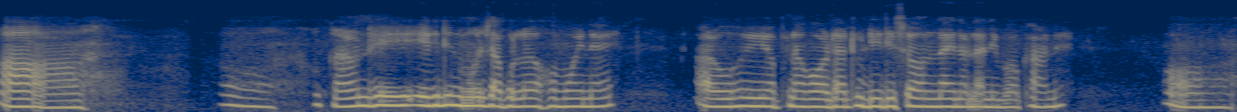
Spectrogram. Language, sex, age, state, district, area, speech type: Assamese, female, 30-45, Assam, Golaghat, urban, spontaneous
